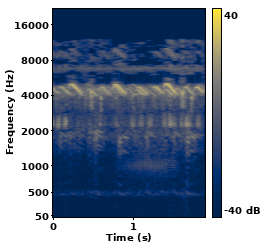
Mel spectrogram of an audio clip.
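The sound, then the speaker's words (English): A dense chorus of frogs croaking and trilling steadily, many overlapping high-pitched calls pulsing in a continuous rhythm, moderately loud with no voices, from an album, released in 1958. “The recording … was a surprise hit for Folkways from the time it was released in 1958 through its reissue in 1998.”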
